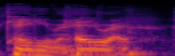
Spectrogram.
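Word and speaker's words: Kay Lee Ray: Team Ripley, which is Rhea Ripley, Candice LeRae, Tegan Nox, Mia Yim, versus Team Baszler, Shayna Baszler, Kaylee Ree. Said that wrong. – Kaylee Ray.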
